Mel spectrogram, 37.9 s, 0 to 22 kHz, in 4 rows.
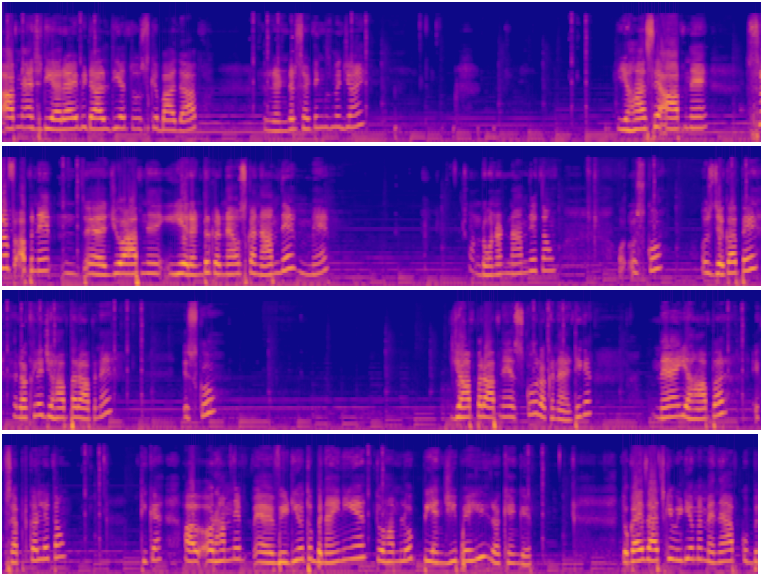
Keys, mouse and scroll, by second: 3.1 click, 4.3 click, 7.1 click, 10.2-16.8 drag, 17.4 click, 29.4 click, 33.0-35.1 drag.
